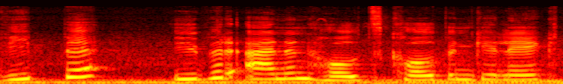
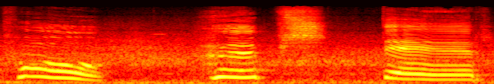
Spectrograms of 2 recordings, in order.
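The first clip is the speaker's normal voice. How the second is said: loud, high spat-out scorn; jealous cat hissing at the rooster; 6 semitones higher, 7 dB louder, much slower than usual. Acted. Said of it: "fauchte Findus".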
